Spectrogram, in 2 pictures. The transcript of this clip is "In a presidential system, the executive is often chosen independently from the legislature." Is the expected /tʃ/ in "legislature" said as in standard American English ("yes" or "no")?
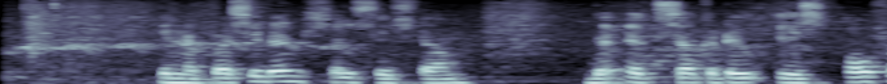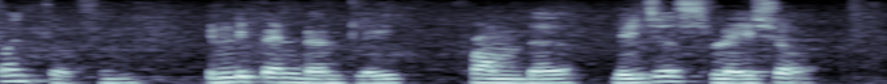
no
